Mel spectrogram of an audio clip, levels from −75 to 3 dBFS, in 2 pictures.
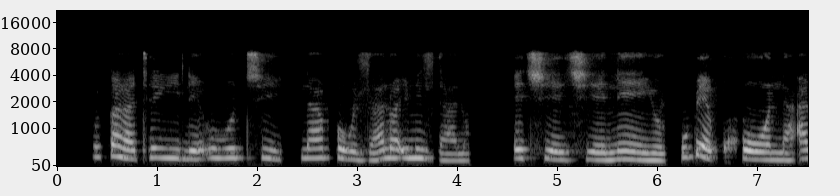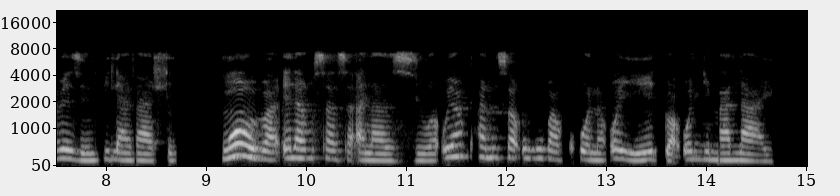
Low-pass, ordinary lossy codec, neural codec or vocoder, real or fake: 7.2 kHz; Opus, 32 kbps; none; real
